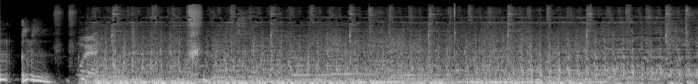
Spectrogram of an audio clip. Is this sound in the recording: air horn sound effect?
no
